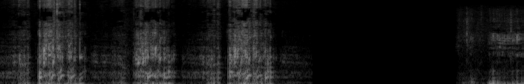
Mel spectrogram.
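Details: Lion roar: three deep, rough, powerful bursts about one second apart, each loud and grating, followed by a silent pause and one more low roaring grunt at the end.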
